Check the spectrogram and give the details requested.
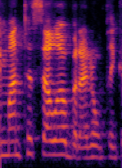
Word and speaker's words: Monticello: the whole the whole montello as a whole monticello oh it's pronounced like that monticello interesting um but he describes it as um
